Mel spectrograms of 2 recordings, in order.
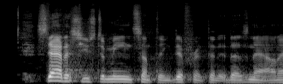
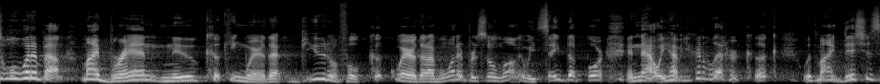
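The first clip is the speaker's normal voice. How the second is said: upset wife; 8 semitones higher than usual. Acted. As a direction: protest over the cookware. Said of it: "And she says".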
